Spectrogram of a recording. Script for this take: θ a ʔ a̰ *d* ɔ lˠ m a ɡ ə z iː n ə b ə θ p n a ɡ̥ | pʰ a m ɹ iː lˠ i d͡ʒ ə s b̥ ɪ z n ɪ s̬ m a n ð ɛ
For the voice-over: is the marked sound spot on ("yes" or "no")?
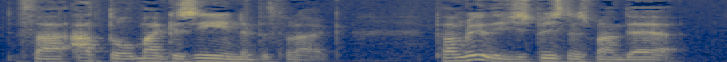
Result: yes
